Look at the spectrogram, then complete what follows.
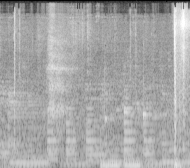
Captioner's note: exhaling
